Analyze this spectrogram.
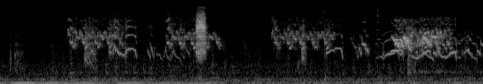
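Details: Pet budgerigar pair while mating, giving four bursts of chattering notes mixed with falling and wavering whistles, one sharp high click in the middle, low hum behind.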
